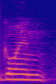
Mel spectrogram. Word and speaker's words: ご縁: And you'll notice that goen is two syllables, go and n.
